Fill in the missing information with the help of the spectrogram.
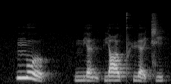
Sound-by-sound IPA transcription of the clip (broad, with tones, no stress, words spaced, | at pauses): n̪o˥˩ʊ̯ | mjɛ̰˨˩npjɑ˧˥ʊ̯pʰɥɛ̰˨˩t͡ɕi˦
